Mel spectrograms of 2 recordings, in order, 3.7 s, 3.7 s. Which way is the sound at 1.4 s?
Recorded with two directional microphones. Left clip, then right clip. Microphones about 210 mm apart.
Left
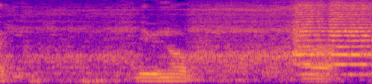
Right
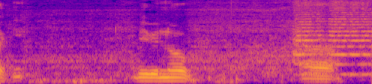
50° right (ahead or behind).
